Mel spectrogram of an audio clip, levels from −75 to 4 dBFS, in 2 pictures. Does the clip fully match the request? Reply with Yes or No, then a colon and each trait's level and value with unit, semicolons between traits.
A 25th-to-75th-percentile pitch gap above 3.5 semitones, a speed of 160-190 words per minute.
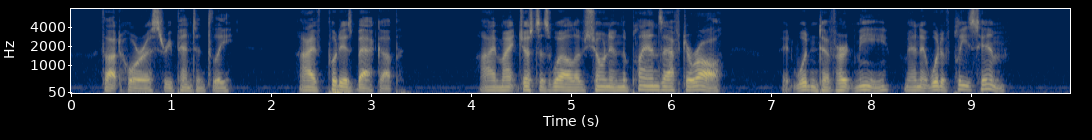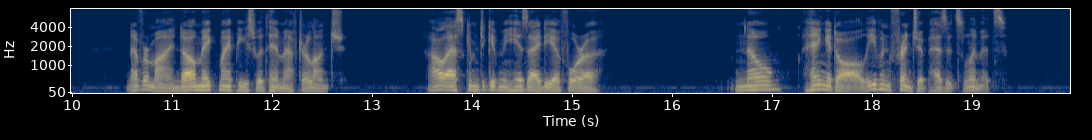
No: average, 3.0 semitones; average, 180 wpm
